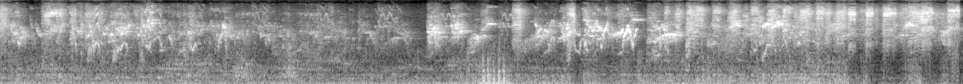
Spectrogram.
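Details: Budgerigars, Australian parrots, in lively group chatter: overlapping high chirps, squawks and warbling notes, quieter briefly near the middle, then resuming loudly.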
